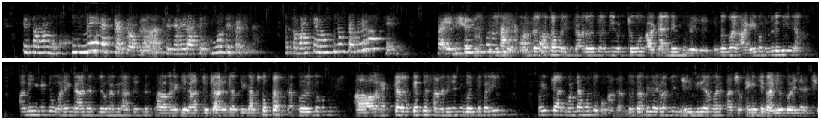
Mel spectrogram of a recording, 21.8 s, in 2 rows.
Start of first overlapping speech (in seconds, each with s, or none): 6.0 s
